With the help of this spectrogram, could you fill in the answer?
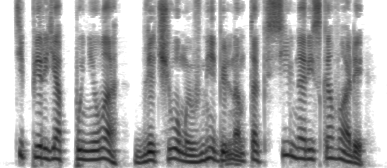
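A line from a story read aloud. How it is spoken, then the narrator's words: Joyful yell, girl. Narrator (Russian): радостно завопила девушка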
